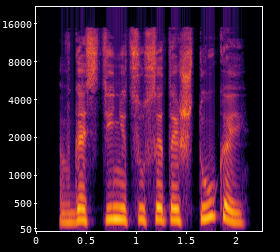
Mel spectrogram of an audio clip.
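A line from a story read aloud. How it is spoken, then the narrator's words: Snorted. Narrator (Russian): фыркнула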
